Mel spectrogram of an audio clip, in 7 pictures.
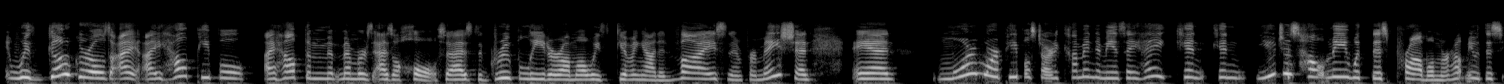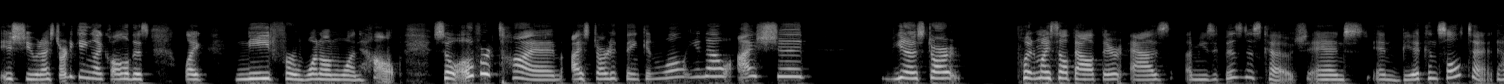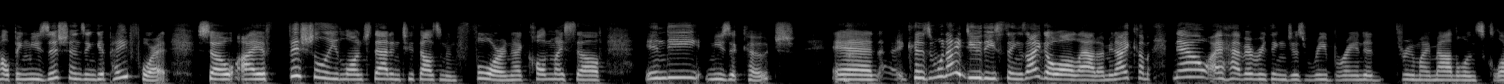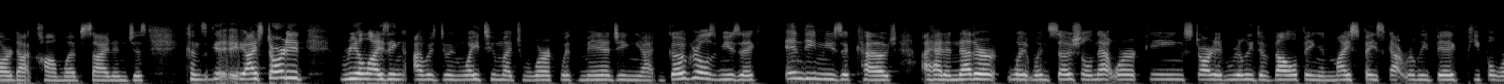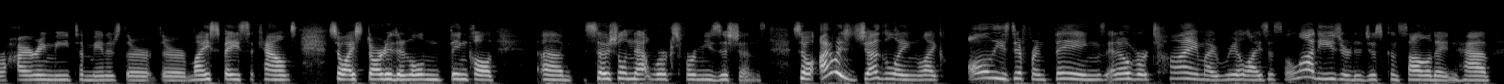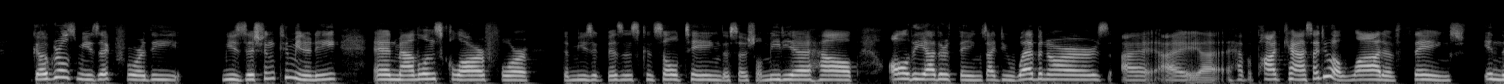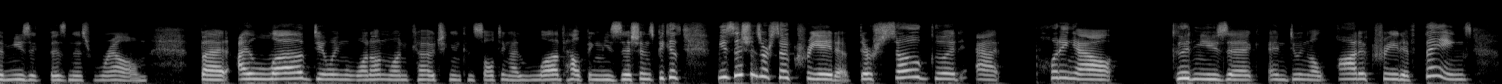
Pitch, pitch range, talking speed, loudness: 230 Hz, 215-265 Hz, 170 wpm, -23 LUFS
